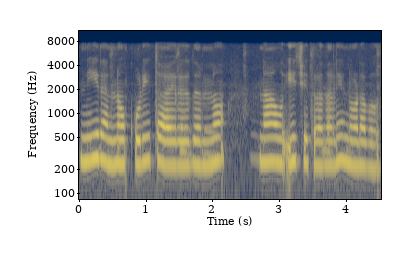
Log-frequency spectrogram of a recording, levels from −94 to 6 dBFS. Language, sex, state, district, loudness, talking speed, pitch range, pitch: Kannada, female, Karnataka, Mysore, -15 LUFS, 90 wpm, 225-250 Hz, 240 Hz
